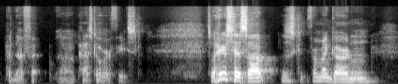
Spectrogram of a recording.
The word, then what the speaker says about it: hyssop: But anyway, hyssop, sometimes pronounced aesop, and that comes from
